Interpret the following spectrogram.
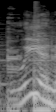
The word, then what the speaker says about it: Lien: yeah let's do it my name Leon is spelled l-i-e-n in French lien means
